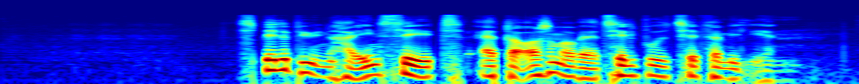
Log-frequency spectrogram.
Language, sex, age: Danish, male, 67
